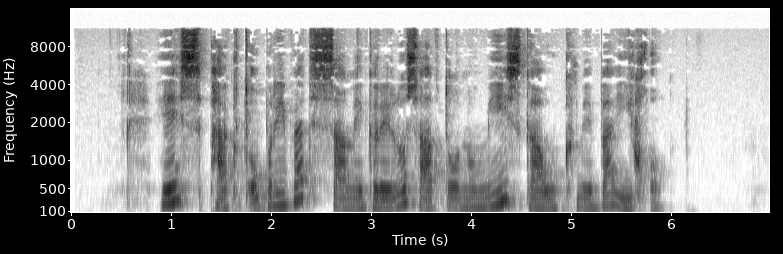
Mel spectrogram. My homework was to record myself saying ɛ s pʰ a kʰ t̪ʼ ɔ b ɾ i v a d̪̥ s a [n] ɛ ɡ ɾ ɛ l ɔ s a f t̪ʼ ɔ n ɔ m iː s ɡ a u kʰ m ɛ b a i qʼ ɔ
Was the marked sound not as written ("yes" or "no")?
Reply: yes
